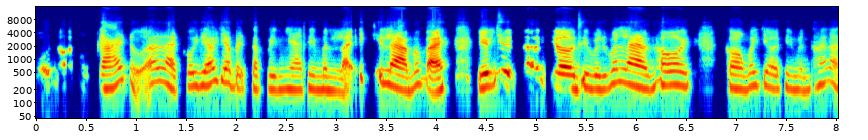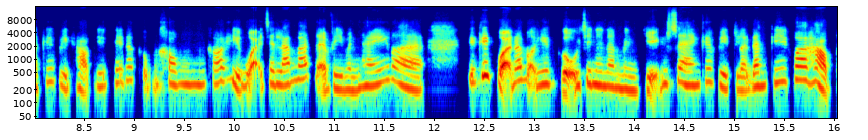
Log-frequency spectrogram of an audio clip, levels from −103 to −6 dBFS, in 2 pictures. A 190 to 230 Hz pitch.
No: very high, 255 Hz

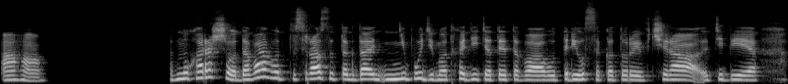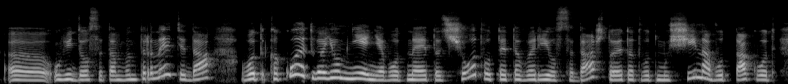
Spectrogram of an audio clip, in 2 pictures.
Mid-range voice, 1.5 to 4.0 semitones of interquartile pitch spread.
No: high, 220 Hz; average, 3.7 semitones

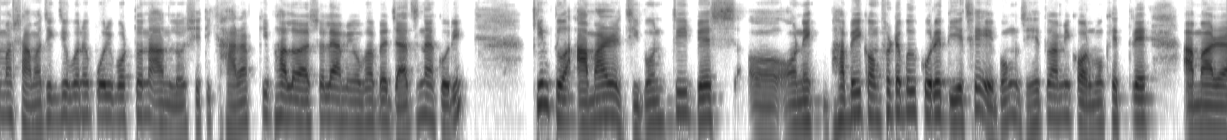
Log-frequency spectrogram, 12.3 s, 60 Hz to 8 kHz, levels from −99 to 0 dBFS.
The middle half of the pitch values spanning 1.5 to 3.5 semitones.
No: average, 4.2 semitones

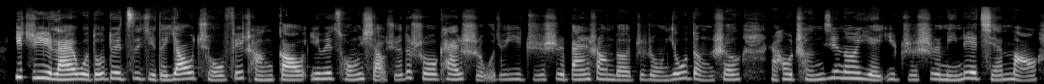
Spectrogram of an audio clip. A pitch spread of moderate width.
Yes: average, 3.0 semitones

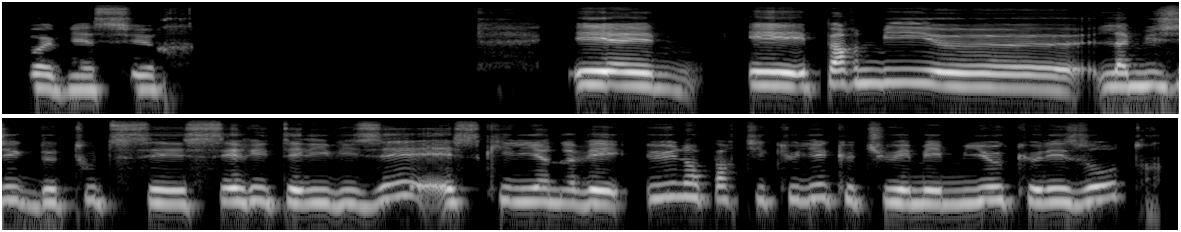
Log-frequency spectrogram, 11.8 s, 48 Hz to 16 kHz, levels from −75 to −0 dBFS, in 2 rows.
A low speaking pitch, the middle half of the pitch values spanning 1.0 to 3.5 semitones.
No: high, 205 Hz; average, 2.9 semitones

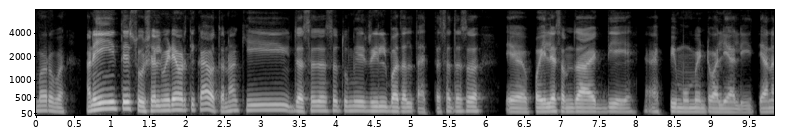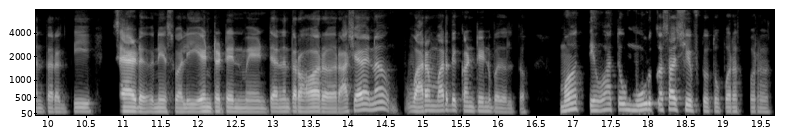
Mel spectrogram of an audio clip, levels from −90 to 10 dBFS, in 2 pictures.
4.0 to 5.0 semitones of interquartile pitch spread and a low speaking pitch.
Yes: average, 4.7 semitones; low, 115 Hz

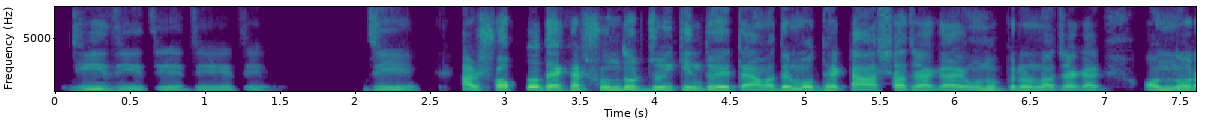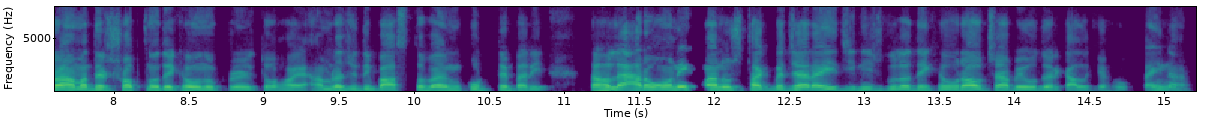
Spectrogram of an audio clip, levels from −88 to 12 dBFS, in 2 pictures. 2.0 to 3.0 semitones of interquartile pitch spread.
No: average, 3.8 semitones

